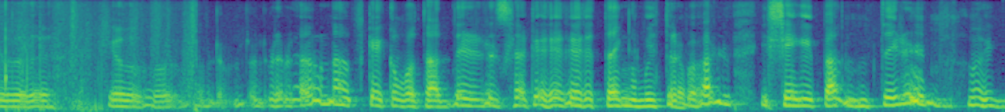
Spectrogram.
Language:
Portuguese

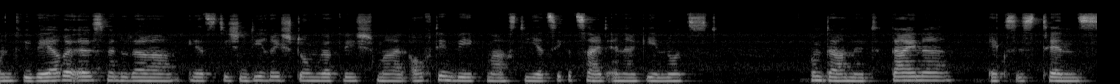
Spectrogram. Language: German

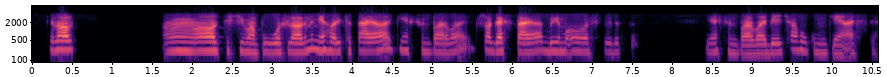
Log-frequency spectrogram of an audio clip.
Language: Kashmiri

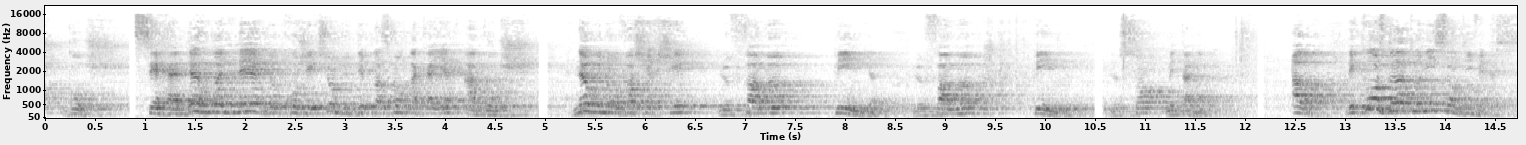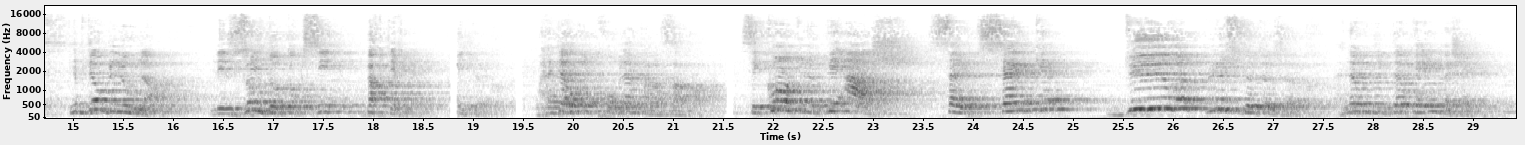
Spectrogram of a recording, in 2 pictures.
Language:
French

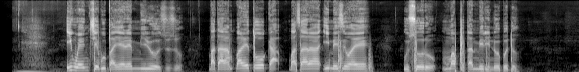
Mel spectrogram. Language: Igbo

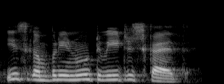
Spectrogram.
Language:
Punjabi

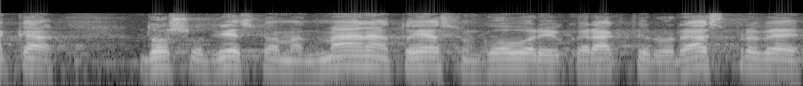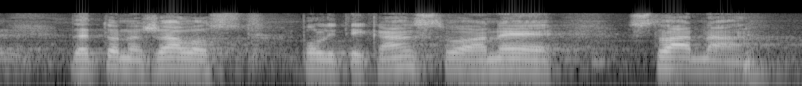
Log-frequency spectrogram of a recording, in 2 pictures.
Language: Croatian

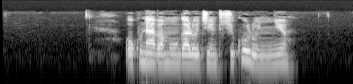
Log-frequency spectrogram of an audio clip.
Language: Ganda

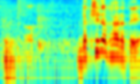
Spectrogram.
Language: Sanskrit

